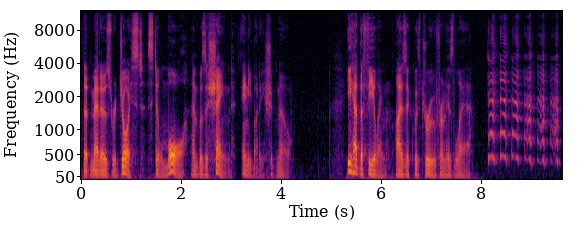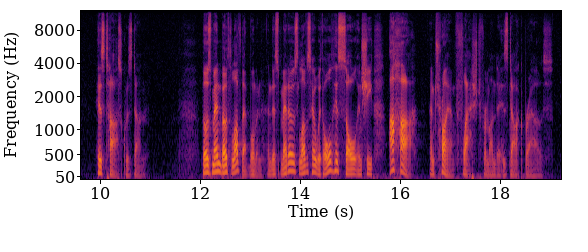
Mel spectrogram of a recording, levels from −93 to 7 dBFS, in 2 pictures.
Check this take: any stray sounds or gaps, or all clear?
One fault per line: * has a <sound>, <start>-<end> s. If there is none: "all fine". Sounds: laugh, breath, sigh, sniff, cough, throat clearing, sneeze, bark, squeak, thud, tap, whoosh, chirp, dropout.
* has a laugh, 8.1-9.7 s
